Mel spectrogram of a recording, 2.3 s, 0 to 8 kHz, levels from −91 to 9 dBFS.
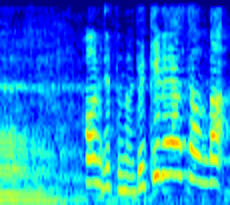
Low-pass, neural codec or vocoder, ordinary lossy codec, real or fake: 7.2 kHz; codec, 16 kHz, 8 kbps, FreqCodec, smaller model; none; fake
